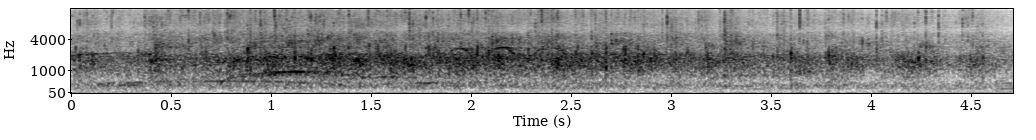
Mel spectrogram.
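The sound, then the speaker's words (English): Applause from a church audience for the winner of a chocolate cake prize: a dense, steady clapping that holds at an even loudness for the whole stretch, with no voices standing out. “All right, everybody, give it up for David.”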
